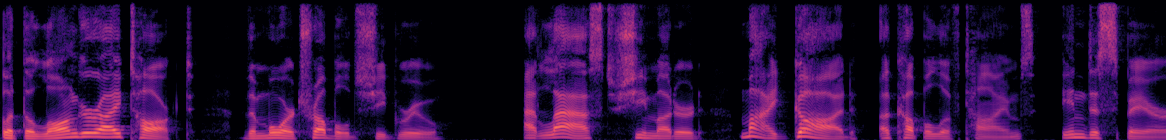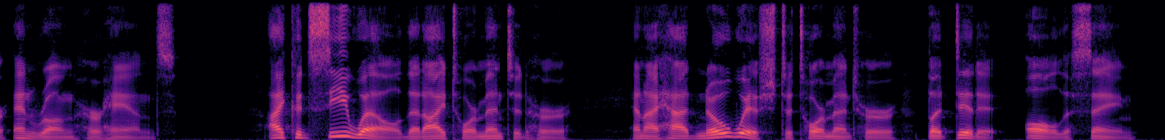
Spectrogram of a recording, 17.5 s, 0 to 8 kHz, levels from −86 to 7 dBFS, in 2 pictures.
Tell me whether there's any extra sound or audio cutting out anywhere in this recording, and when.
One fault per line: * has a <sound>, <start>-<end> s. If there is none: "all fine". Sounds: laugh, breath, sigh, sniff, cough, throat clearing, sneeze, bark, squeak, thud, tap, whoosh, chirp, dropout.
all fine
